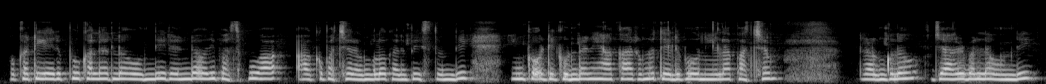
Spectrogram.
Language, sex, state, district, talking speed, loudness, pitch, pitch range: Telugu, female, Telangana, Hyderabad, 110 wpm, -16 LUFS, 250 Hz, 240-260 Hz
